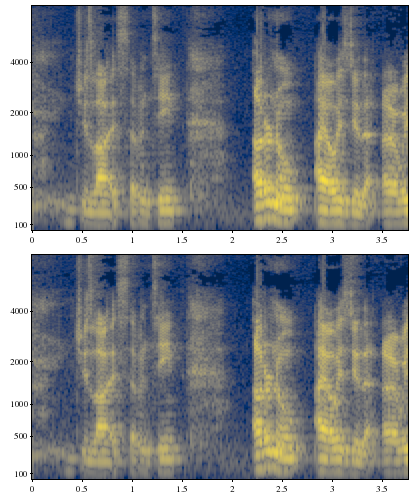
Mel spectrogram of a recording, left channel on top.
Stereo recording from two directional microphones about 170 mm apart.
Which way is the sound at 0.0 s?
40° left (ahead or behind).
